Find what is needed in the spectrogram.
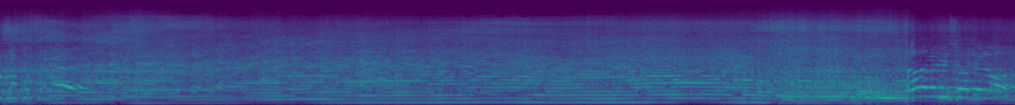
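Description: Portable fire pump's engine running hard under load, a steady pitched drone that drops slightly in pitch near the end, while it feeds water to two hose lines.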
